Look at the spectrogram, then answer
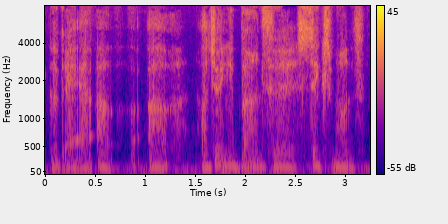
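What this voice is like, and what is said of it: Imitates another person's voice. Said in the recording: “we don't know if that's a dead-on impression or that's a really good impression.”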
